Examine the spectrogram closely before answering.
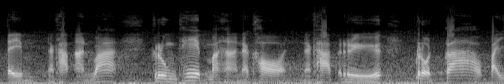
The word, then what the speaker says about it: กรุงเทพฯ: ต้อง อ่าน คำ เต็ม นะ ครับ อ่าน ว่า กรุงเทพมหานคร นะ ครับ หรือ โปรดเกล้า ไป ยัน น้อย นะ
